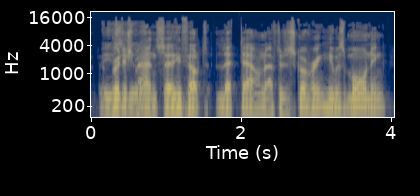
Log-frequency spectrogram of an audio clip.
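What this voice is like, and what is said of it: Put-on British accent. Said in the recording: “Do the accent again. Do the whole story in that accent.”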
